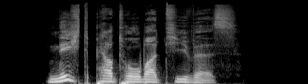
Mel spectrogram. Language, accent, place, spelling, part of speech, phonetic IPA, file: German, Germany, Berlin, nichtperturbatives, adjective, [ˈnɪçtpɛʁtʊʁbaˌtiːvəs], De-nichtperturbatives.ogg
- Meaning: strong/mixed nominative/accusative neuter singular of nichtperturbativ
